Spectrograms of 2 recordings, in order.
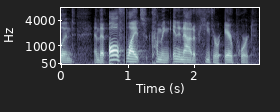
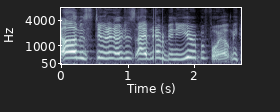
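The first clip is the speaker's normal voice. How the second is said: fake tears; 7 dB louder than usual. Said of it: "I put on some fake tears".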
